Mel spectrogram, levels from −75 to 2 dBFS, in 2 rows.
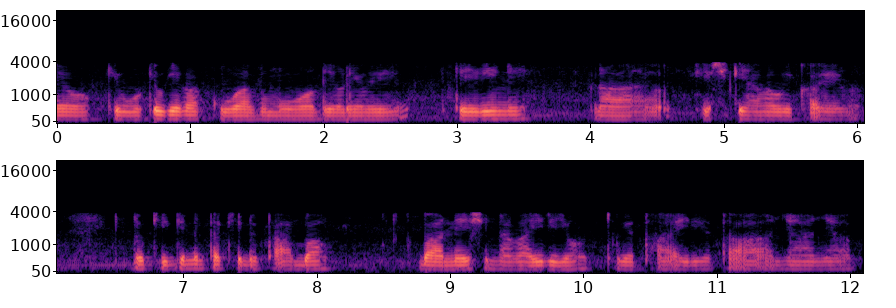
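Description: The whole clip runs through the AMR narrowband mobile codec, and the damage is plainly audible. Everything above 4 kHz is gone, and the coarse pulse-driven vocal-tract model makes the voice buzzy and synthetic, which fits a low mode around 7.4 kbps.

Then around 8.4 seconds there's a burst of AMR comfort noise. The phone decided nobody was talking and stopped sending speech frames, so the receiver filled in synthetic noise at 8.38–8.50, 8.54–8.58, 8.62–8.68 and 8.72–8.78 s. You hear smooth, even hiss flickering in and out, replacing the real background.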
